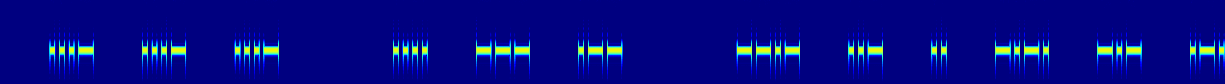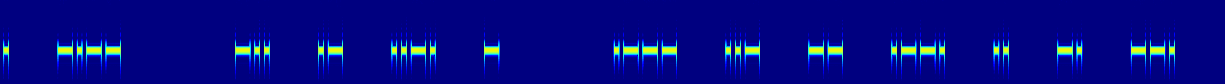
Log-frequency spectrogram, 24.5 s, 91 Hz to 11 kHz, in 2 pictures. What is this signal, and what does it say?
Morse code, heard as a keyed tone, about 25 wpm, spaced as for 13 wpm, 630 Hz. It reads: VVV HOW QUICKLY DAFT JUMPING
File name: pangram-fs-13-cs-25-daft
